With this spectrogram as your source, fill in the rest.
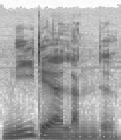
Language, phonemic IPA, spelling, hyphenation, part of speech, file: German, /ˈniːdɐˌlandə/, Niederlande, Nie‧der‧lan‧de, proper noun, De-Niederlande.ogg
- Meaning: Netherlands (the main constituent country of the Kingdom of the Netherlands, located primarily in Western Europe bordering Germany and Belgium)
